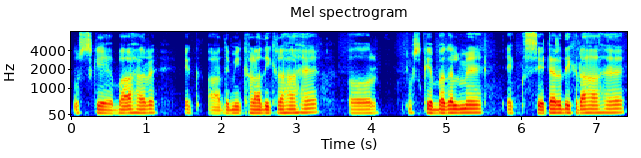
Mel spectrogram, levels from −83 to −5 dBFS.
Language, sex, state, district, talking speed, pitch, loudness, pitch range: Hindi, male, Jharkhand, Palamu, 135 wpm, 125 Hz, -17 LUFS, 120-130 Hz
